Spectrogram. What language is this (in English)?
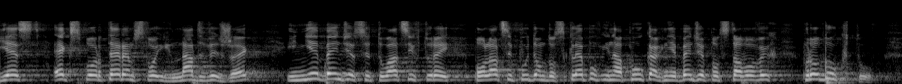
Polish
